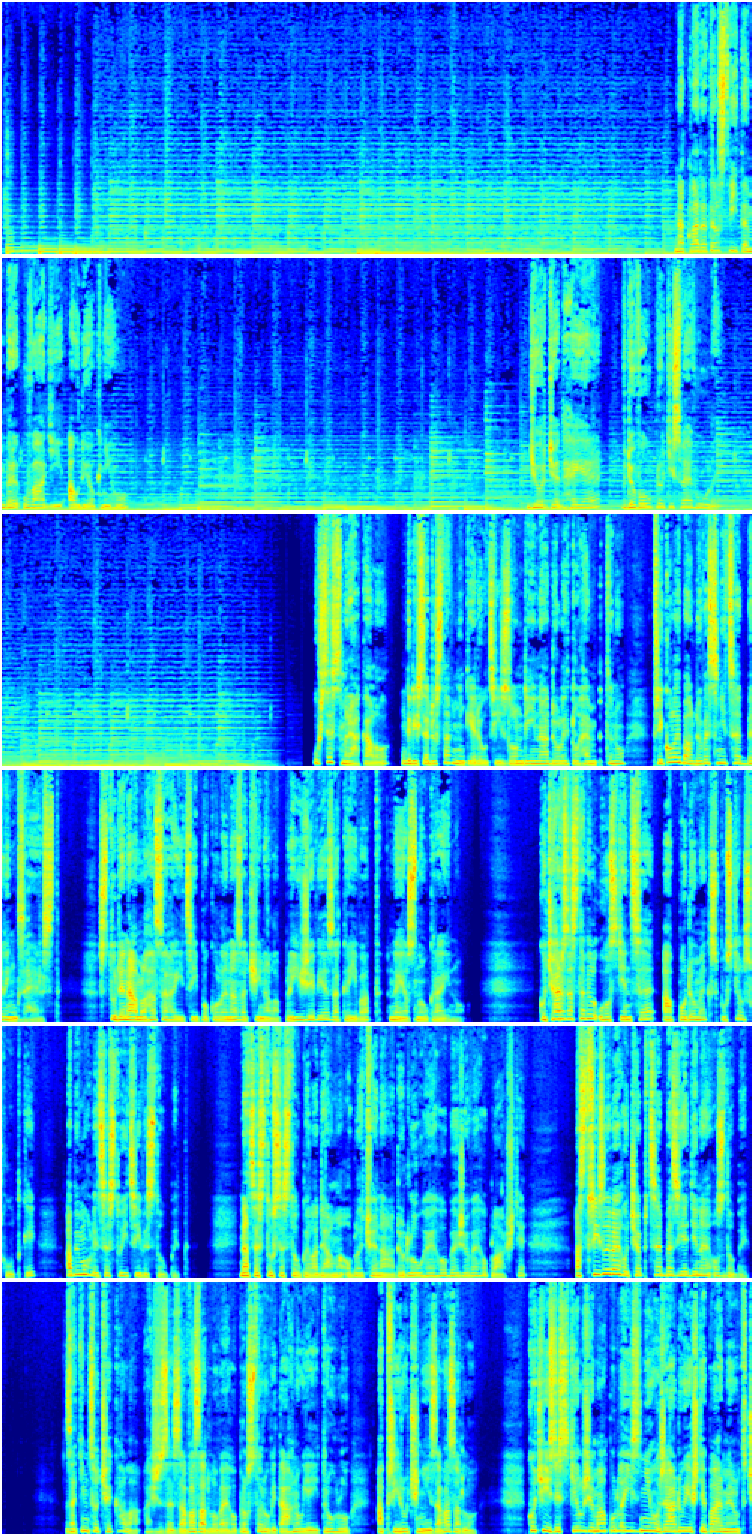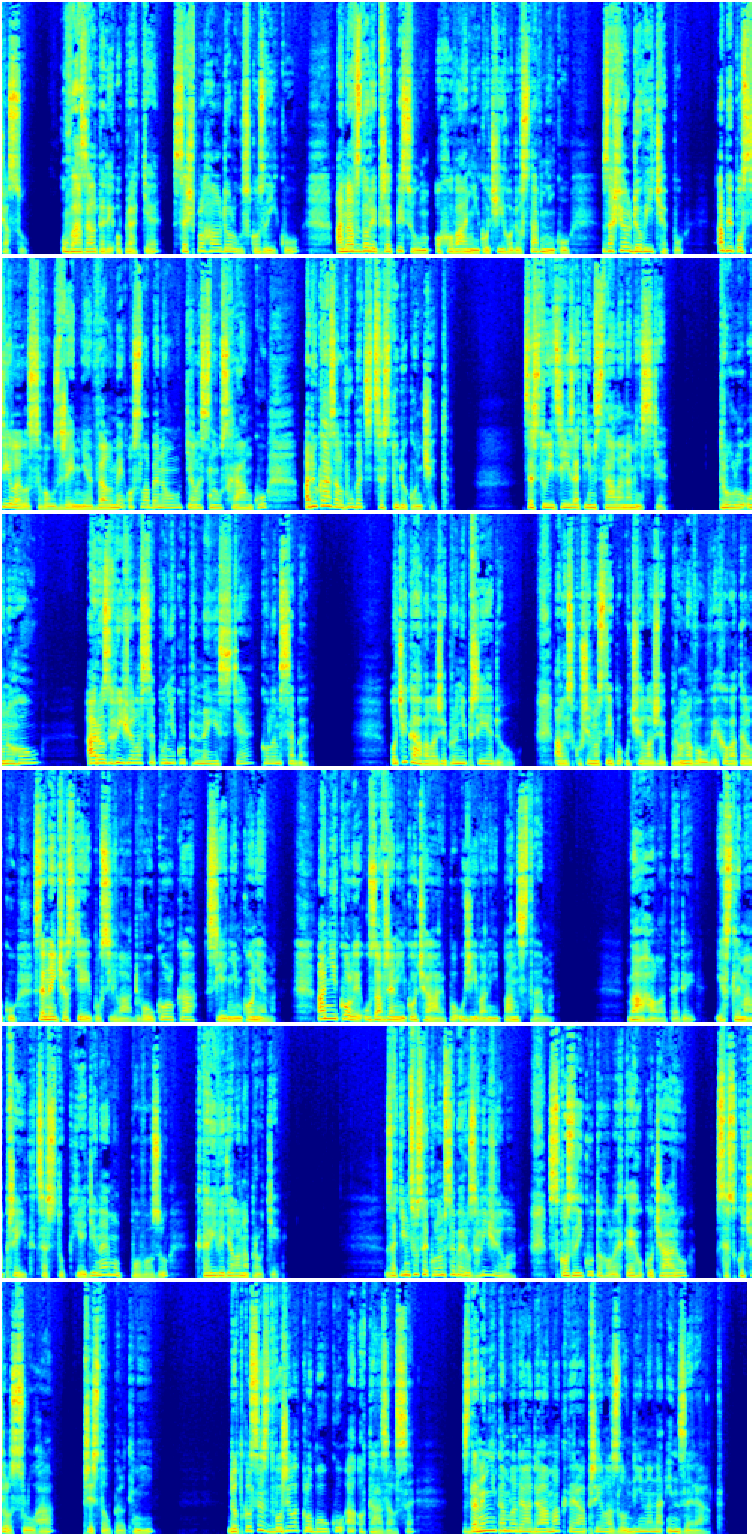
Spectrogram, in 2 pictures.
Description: Audio knihaVdovou proti své vůli
Ukázka z knihy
